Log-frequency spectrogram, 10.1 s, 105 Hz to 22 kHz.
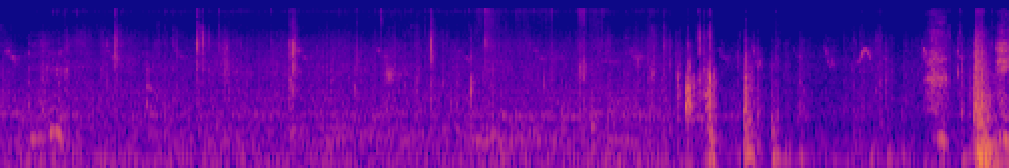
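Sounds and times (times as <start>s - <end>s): footsteps on concrete: 0.4s - 6.8s.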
